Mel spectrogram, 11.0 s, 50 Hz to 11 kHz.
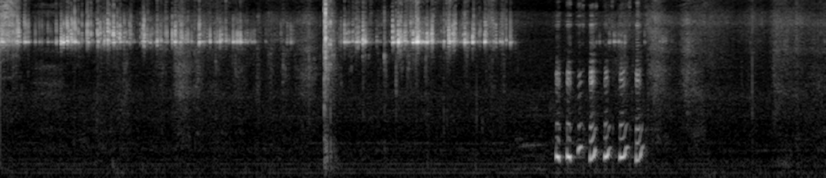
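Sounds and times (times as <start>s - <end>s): faint metallic jingling: 0.0s - 6.9s.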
